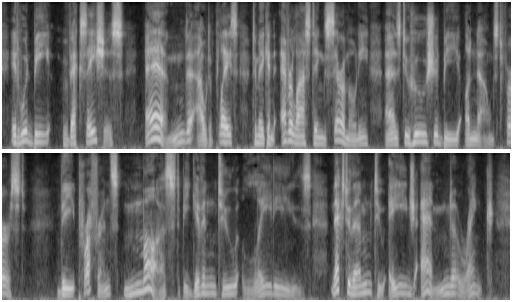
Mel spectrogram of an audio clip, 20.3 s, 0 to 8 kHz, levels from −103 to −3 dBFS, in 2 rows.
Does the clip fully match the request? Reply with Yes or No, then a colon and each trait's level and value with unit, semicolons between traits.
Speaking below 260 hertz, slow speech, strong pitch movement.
Yes: medium, 140 Hz; slow, 100 wpm; wide, 6.0 semitones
